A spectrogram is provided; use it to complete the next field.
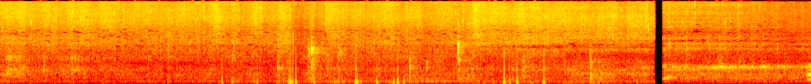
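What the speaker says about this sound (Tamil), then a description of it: "பொடியாக நறுக்கின வெங்காயம் போட்டுக்கோங்க." Finely chopped onions frying in hot oil in a pan, giving a steady close sizzle with scattered scrapes and taps of stirring, and no talking.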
